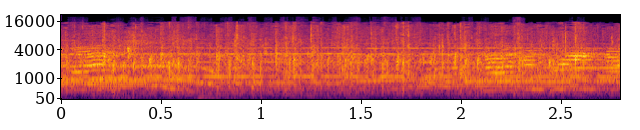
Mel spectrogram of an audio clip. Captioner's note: cheers, applause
